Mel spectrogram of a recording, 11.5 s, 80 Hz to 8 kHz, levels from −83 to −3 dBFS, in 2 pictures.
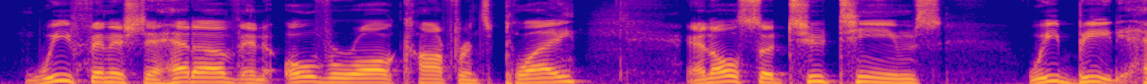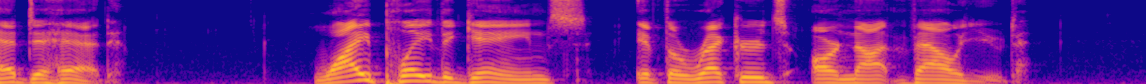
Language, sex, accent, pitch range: English, male, American, 115-155 Hz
